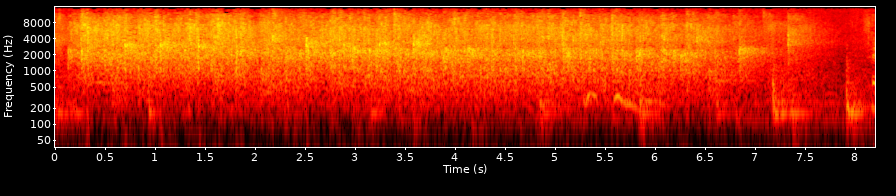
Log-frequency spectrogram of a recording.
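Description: Audience applauding, starting right after the closing thanks and dying away near the end.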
